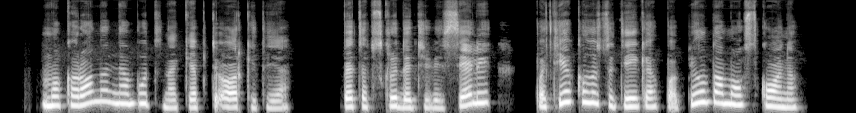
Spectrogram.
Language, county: Lithuanian, Panevėžys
